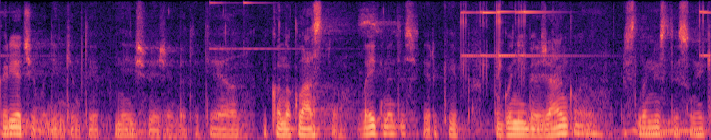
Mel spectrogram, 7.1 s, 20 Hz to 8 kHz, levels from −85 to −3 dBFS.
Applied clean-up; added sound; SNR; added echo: none; Bicycle bell; 12 dB; none.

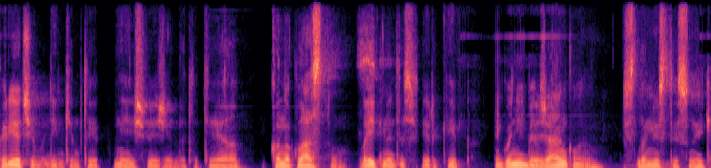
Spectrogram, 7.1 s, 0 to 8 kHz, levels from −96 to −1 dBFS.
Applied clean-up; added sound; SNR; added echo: neural mask model DeepFilterNet 3.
